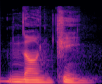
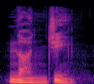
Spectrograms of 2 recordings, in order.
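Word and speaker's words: نانجینگ (南京): تو این وضع آمدن جلو، بیشتر پیشروی کردن، رسیدن به دومین هدف بزرگ در مسیرشون، پایتخت چین ناسیونالیست، شهر نانکینگ یا با تلفظ محلی نانجینگ.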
